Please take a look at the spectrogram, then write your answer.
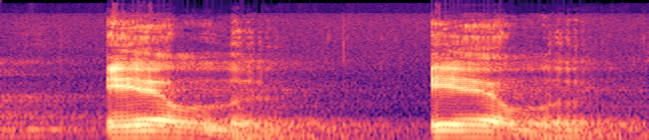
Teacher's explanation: Parece que a língua sobe e vai fazer contato com os alvéolos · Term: alveolar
